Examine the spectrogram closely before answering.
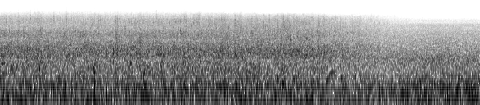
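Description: Running water of a mountain stream, a steady rush.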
